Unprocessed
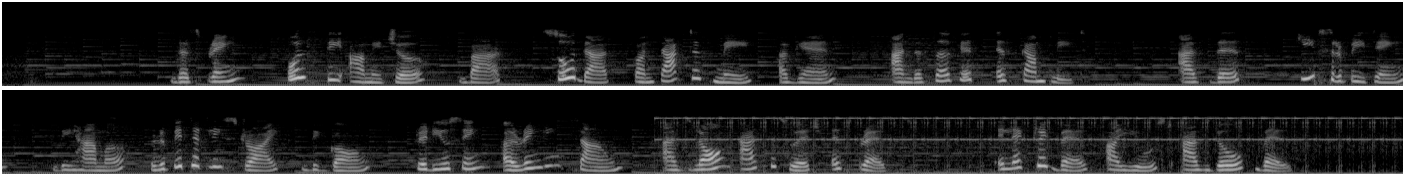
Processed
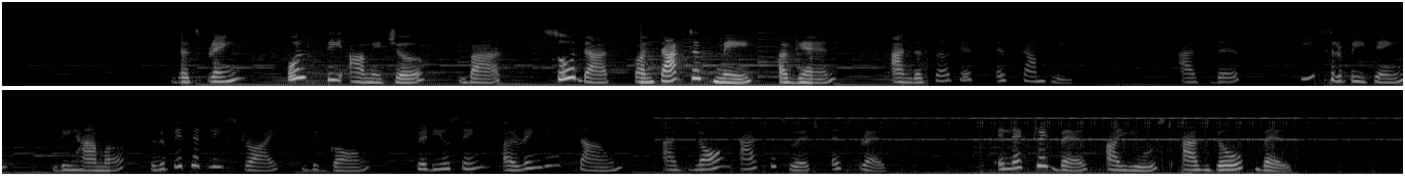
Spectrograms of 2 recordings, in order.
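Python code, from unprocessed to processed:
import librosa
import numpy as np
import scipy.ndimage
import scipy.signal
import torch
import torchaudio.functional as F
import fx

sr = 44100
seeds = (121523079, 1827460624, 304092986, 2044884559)

y = fx.gain(x, sr, db=fx.steps((0.0, -17.0), (1.8, -4.0), (6.39, 3.5), (8.1, -6.5), (9.26, -18.0), (13.22, -9.0), (15.09, -15.5), (23.72, -8.5), (26.97, -17.0)))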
